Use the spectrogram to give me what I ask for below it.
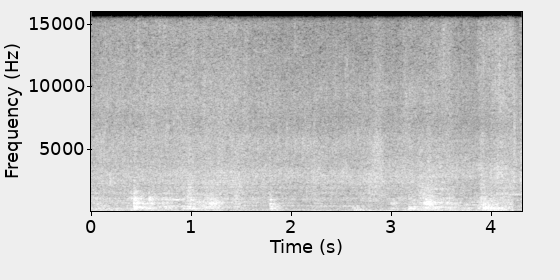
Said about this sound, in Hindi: अदरक लहसुन के पेस्ट को तकरीबन 5 से 6 मिनट के लिए गोश्त के अंदर फ्राई कर लेंगे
